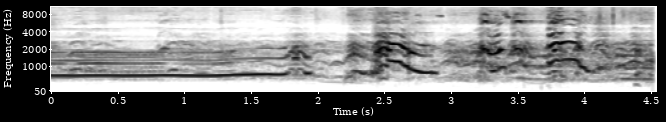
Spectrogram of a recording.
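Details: Group of basenjis in Wimauma singing together, led by a young male rescue dog; a long steady tonal howl gives way after two seconds to warbling, yodel-like bending notes and yips from several overlapping voices.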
